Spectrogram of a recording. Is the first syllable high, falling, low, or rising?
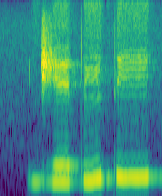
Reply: low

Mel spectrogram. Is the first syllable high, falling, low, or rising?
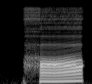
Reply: rising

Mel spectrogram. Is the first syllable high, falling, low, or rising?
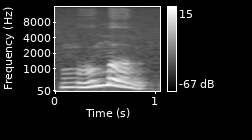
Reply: rising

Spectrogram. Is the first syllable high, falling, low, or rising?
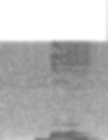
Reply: rising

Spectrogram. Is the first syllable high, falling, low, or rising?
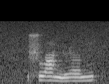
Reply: falling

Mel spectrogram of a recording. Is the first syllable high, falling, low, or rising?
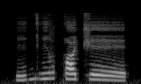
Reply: rising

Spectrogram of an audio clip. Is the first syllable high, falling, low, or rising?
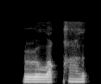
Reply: low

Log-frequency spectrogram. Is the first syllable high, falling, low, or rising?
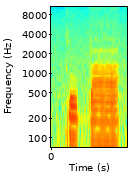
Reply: high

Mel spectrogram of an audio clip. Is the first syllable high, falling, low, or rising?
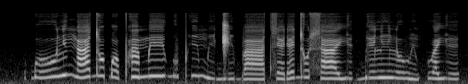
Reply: rising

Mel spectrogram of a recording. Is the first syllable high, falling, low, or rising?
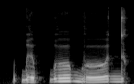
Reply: low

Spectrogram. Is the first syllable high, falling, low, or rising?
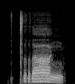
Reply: falling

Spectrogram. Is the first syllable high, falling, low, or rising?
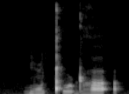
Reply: low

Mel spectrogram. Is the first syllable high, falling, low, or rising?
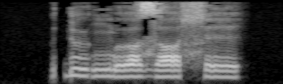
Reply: low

